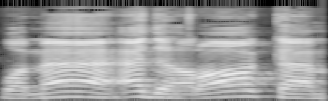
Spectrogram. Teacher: ওয়ামা আদ, দাল কলকলার হরফ, ধাক্কা দিয়ে পড়তে হবে। আদ র, র পুর হবে এবং র খারা জবর, এক আলিফ টান দিয়ে পড়তে হবে।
